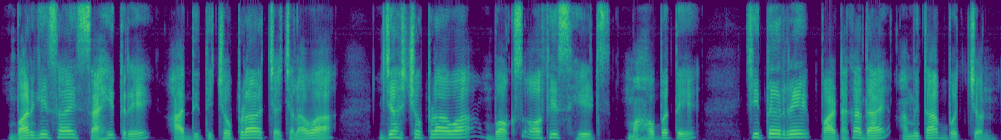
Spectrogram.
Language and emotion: Santali, neutral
